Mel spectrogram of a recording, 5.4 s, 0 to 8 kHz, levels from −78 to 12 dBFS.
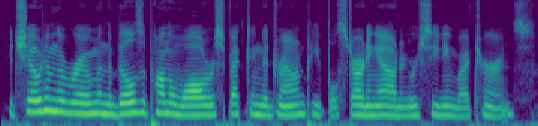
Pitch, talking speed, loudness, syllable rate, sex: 195 Hz, 235 wpm, -16 LUFS, 5.7 syllables/s, female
